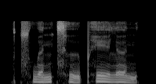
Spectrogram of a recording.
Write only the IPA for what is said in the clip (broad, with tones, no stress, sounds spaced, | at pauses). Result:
t͡sʰ w ə˧˥ n t͡sʰ ɹ̩˨˩ pʰ e˥˧ ɪ̯ l ə˥˩ n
